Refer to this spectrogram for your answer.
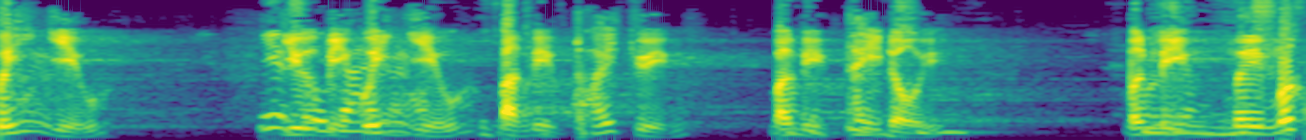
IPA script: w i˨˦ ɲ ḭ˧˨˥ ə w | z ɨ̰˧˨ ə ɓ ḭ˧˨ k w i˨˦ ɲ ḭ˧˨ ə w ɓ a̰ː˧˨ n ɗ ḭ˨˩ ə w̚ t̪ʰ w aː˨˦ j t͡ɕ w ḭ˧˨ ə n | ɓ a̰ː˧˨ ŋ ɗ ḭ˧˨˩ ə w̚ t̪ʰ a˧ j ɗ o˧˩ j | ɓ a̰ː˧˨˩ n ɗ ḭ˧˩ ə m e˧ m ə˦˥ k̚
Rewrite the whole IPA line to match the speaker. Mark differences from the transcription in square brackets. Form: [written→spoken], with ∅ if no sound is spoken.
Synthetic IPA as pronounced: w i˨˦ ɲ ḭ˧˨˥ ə w | z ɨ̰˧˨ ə ɓ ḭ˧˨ k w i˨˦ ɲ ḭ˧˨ ə w ɓ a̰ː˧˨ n ɗ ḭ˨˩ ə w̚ t̪ʰ w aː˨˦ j t͡ɕ w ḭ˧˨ ə n | ɓ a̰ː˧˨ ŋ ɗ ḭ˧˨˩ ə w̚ t̪ʰ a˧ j ɗ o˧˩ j | ɓ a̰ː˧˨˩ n ɗ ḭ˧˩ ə m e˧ m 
